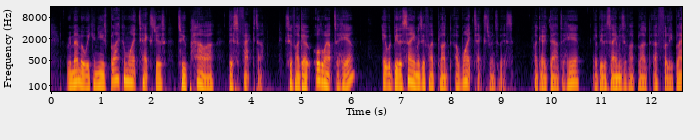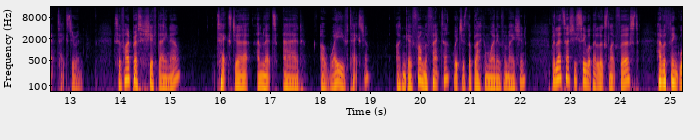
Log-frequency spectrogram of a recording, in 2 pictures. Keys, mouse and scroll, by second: 4.9-22.4 drag.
